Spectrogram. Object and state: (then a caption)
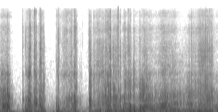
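Faux leather bag. Long nails scratch the top and sides of a yellow and white faux leather bag lying on a table. The result is a dry, irregular scratching with a soft, low-heavy rasp, broken by a few brief pauses early on before it settles into steadier rubbing.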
